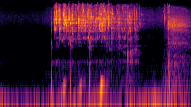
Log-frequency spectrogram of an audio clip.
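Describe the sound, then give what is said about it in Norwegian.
Wine, a blend of three grapes, mostly Silvaner, pours into a glass in a steady bright gurgle lasting a couple of seconds, with a few low glugs from the bottle, followed by a brief clink. “da Jeg må helle i glasset.”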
